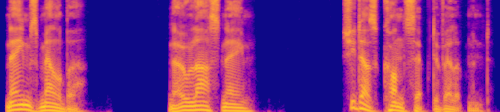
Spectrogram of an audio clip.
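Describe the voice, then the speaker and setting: A man's voice: low voice, sing-song, slow pace, husky, no room sound, studio quality, pitched above the performer's own voice, heavily acted. Offhand kitchen worker, read by a man. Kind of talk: audiobook dialogue.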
